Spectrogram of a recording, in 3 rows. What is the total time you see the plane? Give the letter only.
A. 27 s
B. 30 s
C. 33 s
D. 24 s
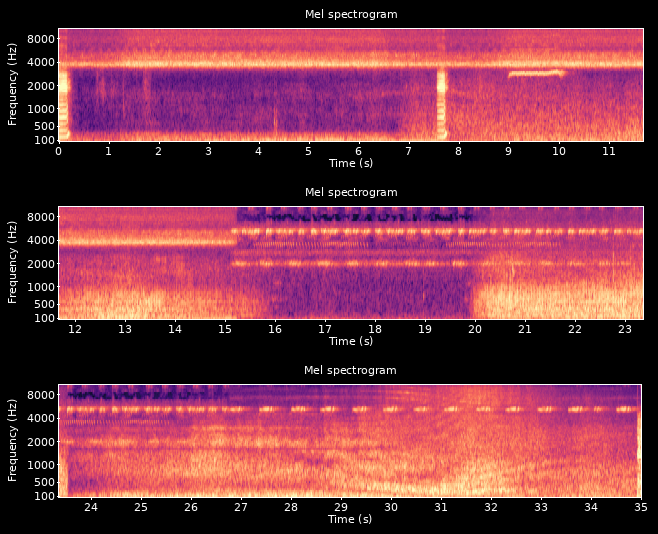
D.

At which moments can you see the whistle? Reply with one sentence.
The whistle can be heard from 8.9 to 10.2 s.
